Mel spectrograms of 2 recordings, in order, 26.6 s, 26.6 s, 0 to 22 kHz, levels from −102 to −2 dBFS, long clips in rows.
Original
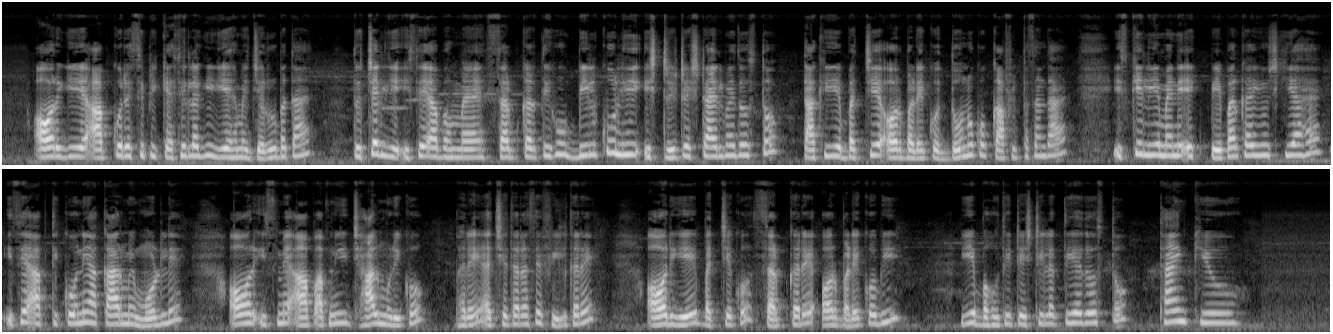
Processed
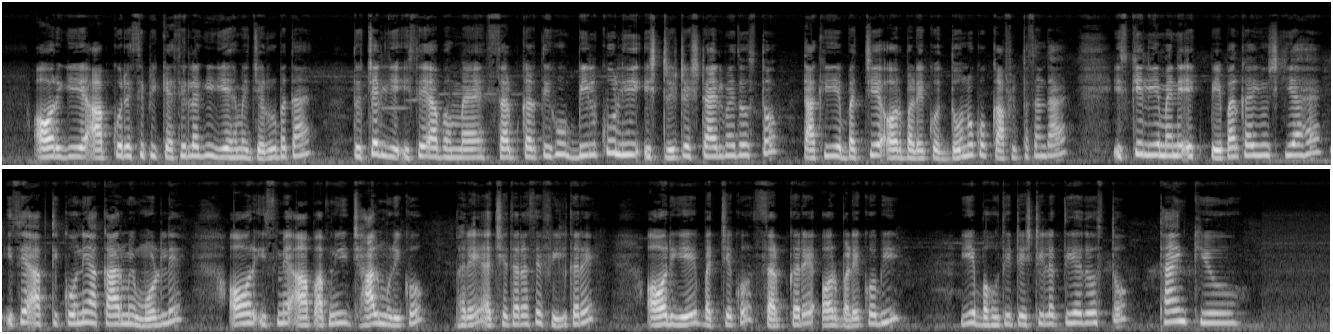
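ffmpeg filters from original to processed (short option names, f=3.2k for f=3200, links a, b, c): -af "asetnsamples=n=441:p=0,asendcmd='3.76 equalizer g -2.5;10.2 equalizer g 7;14.3 equalizer g -4.5;16.87 equalizer g 3;18.17 equalizer g -7;19.17 equalizer g -14;23.13 equalizer g -7.5;24.38 equalizer g 2',equalizer=f=5.3k:t=o:w=0.35:g=-13.5"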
